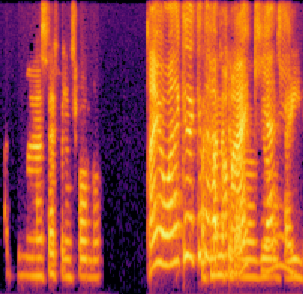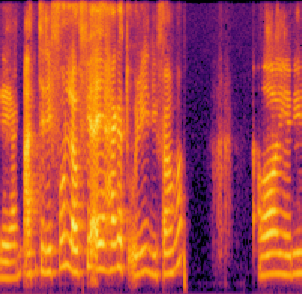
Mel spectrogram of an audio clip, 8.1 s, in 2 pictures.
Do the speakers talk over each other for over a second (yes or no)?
yes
